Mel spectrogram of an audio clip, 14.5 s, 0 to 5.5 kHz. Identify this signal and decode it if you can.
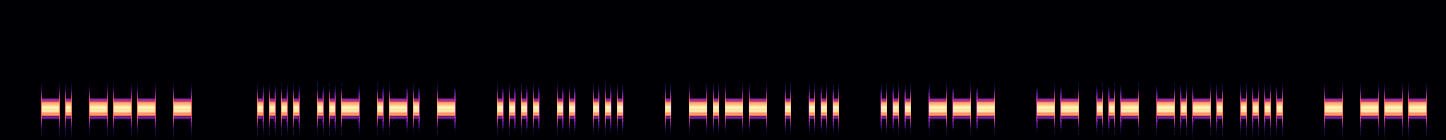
Morse code, heard as a keyed tone, about 20 wpm, 600 Hz. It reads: NOT HURT HIS EYES SO MUCH TO
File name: the old man and the sea / the old man and the sea part 1 20wpm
